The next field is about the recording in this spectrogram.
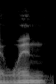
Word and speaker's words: Winn: How do you spell it? – W-I-N-N. – Okay, Wynn, Michigan.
